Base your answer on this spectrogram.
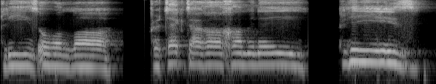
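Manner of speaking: whispered under breath. A man carrying a wounded man through a crowd prays, whispered under his breath. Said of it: "he whispered under his breath".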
